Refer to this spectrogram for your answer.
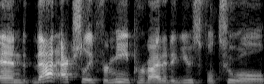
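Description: Bright and sharp in tone, a woman with an American accent talks at a fairly quick pace with ordinary pitch variation. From US Midwest. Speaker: podcast host, actor and comedian. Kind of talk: casual chat.

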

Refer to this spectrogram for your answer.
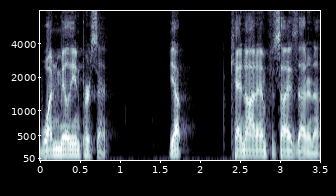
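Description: A man's fairly low voice at a fairly quick pace, in a very clean recording with a silent background. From New York, US. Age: 40s. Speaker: TikTok content creator, former chef. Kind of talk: casual interview chat. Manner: candid, swears casually.

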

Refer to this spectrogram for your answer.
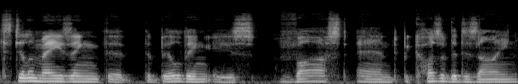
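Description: In an English accent, a man talks with a monotone, flat intonation. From England. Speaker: history podcaster. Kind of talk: casual travel update, unscripted. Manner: hesitant, with ums and ahs.

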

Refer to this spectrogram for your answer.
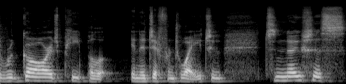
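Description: Here is a woman with an ordinary speaking voice. Her fairly low voice moves at a moderate pace with ordinary pitch variation. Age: 50s. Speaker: journalist and author. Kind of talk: interview.

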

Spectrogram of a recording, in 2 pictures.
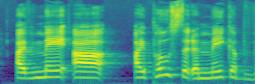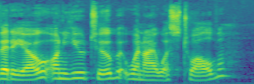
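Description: On a very clean recording with a silent background, a woman with a Finnish accent speaks at a fairly slow pace with lively intonation. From Finland. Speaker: podcast co-host. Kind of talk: casual chat.

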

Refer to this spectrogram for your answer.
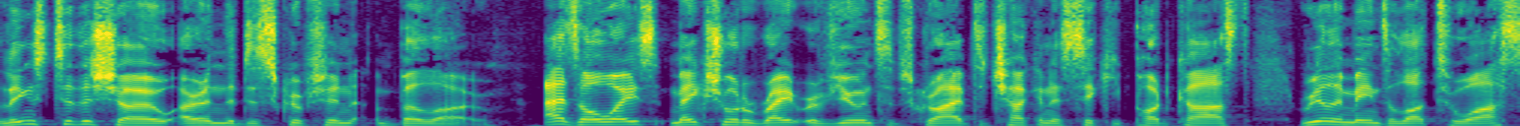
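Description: A man's normal speaking voice, medium in pitch with ordinary pitch variation, very even loudness and a fairly quick pace, on a very clean recording with a silent background. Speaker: podcast host. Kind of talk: casual interview.

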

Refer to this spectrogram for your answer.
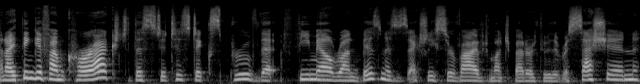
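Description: A woman with an American accent and a normal speaking voice talks at a medium pitch with lively intonation. Her pace is fairly quick, with hardly any pauses. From Chicago, US Midwest. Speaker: podcast host and CEO. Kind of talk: interview. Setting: office.

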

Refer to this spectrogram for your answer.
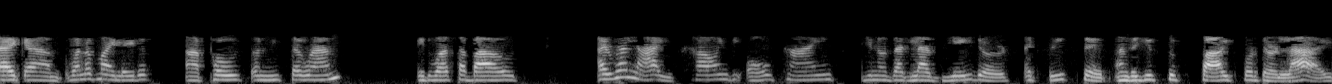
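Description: A woman with a Spanish accent speaks fairly slowly at a medium pitch, with ordinary pitch variation and big swings in loudness. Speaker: attorney. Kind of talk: casual chat. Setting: phone call.

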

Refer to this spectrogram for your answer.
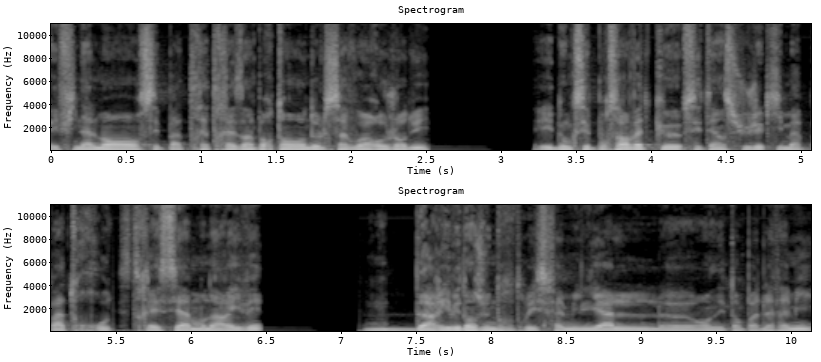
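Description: On a very clean recording with a silent background, a man with a dark, mellow tone speaks at a fairly low pitch and fairly quick pace with fairly even intonation. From Champagne, France (Reims). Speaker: winery manager. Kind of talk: interview.

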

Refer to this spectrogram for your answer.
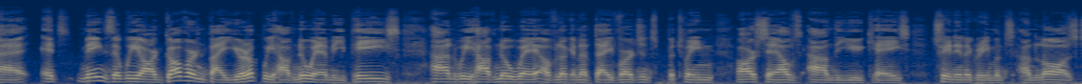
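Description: A man with a Northern Irish accent speaks at a medium pitch and moderate pace with ordinary pitch variation. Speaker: reporter. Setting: remote link.

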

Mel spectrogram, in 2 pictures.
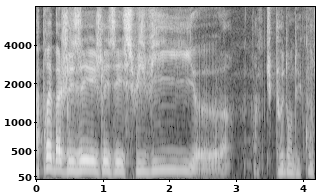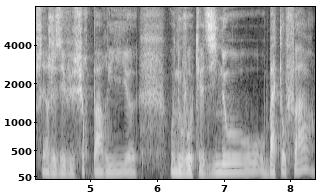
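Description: At a fairly slow pace, a man speaks at medium pitch with ordinary pitch variation and a somewhat breathy voice. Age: 60s. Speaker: writer. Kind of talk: casual chat.

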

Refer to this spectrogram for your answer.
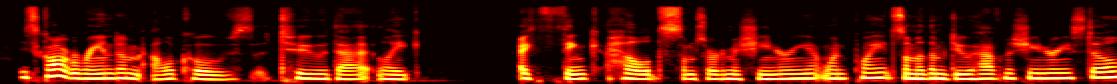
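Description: A woman with a normal speaking voice talks at medium pitch and a moderate pace, her intonation fairly even and her loudness very even. The recording is very clean and dry, close with no echo, over a silent background. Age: 20s. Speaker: podcast co-host. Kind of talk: casual chat.

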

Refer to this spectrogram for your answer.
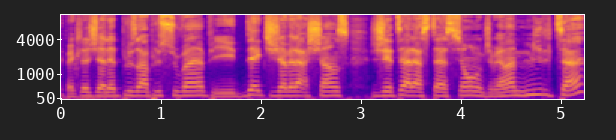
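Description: This man has an ordinary speaking voice, pitched fairly high. He talks at a moderate pace with fairly even intonation. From Quebec. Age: 20s. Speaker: content creator and ski coach. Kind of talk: casual chat. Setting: radio studio.

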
